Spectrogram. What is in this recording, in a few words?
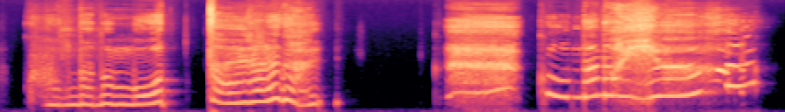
Awaken Babble; Zara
